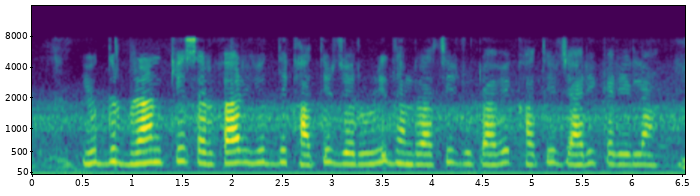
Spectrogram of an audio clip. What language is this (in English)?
Bhojpuri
